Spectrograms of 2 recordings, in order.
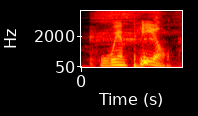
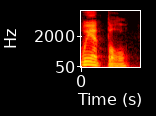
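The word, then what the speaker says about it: Wimpel: Wimpiel. It's spelled Wimple, but it's Wimpiel. It's Dutch.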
